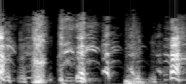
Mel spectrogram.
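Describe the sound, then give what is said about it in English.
A man snorting with excitement: a few short, rough nasal snorts, fairly loud, in quick succession with brief gaps between them. “Did you just snort, by the way? I did.”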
